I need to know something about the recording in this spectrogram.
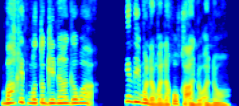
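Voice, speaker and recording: A woman with a Filipino accent voicing a frightened, vulnerable young woman, soft and hesitant, in a romance story. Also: on the high side, very animated, moderate pace, no room sound, clean studio sound, voice pushed up. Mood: fragile, bewildered.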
